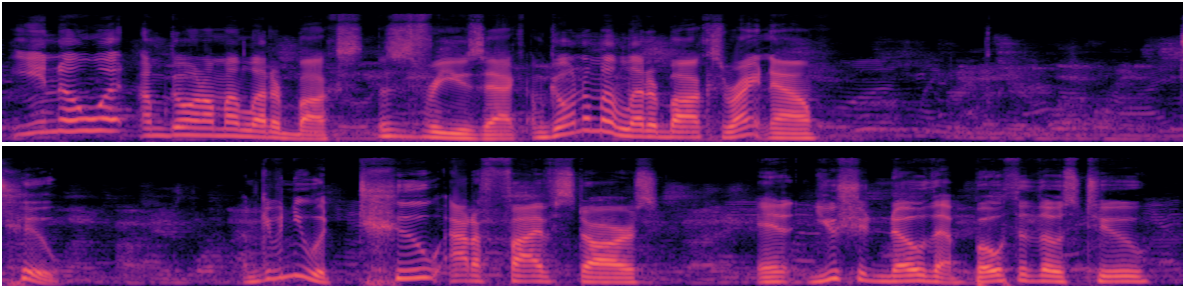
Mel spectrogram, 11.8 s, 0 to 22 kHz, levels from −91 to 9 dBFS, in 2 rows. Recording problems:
chatter from many people; faint; throughout; 20 dB below the speech

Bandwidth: 15 kHz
